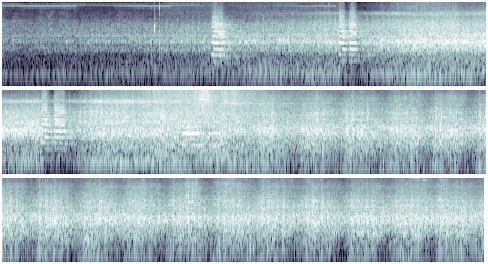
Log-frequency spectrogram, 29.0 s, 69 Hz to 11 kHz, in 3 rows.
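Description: ALCo WDM-3 class diesel locomotive approaching with its engine rumble building, sounding three short horn blasts a few seconds apart. Then the train's coaches pass close by: a loud, steady rush of wheels with a rapid clickety-clack over the rail joints.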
